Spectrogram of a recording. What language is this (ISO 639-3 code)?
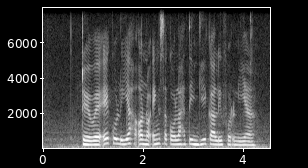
jav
